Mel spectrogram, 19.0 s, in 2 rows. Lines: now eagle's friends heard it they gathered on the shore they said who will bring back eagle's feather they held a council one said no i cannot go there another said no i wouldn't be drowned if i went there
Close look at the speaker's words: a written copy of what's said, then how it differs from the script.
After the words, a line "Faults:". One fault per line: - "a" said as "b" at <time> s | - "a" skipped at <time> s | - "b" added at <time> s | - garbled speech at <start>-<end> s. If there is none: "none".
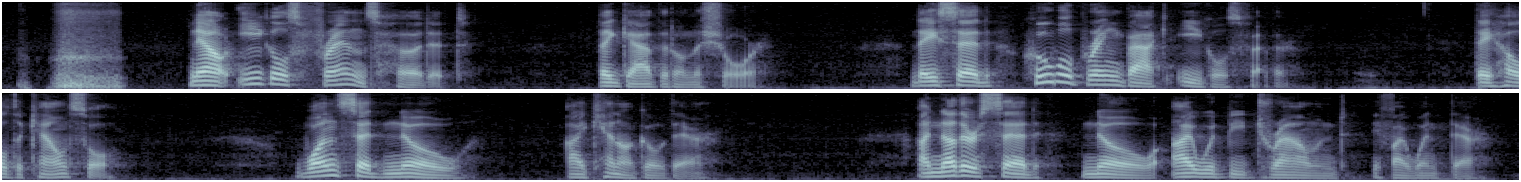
now eagle's friends heard it they gathered on the shore they said who will bring back eagle's feather they held a council one said no i cannot go there another said no i would be drowned if i went there
Faults:
- "wouldn't" said as "would" at 16.9 s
